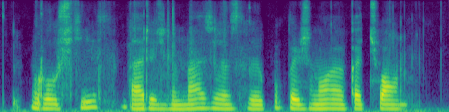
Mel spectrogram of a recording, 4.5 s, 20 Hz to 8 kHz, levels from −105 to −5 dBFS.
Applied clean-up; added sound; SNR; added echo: neural diffusion model UNIVERSE++.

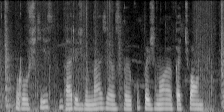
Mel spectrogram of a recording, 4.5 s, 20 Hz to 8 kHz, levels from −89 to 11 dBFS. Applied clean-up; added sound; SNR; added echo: none; Bird; 16 dB; none.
